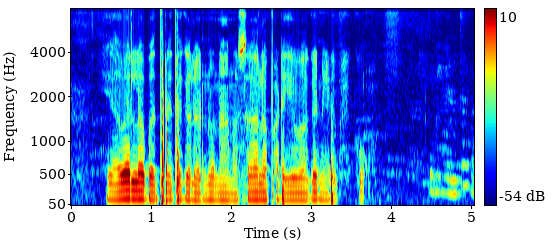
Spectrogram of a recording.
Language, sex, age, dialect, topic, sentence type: Kannada, male, 41-45, Coastal/Dakshin, banking, question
